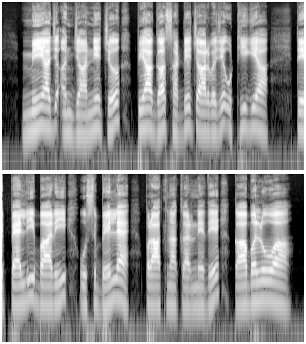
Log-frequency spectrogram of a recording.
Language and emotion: Dogri, surprised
